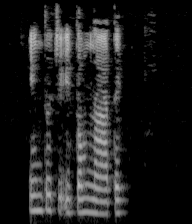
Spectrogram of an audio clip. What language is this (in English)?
Yaqui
